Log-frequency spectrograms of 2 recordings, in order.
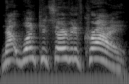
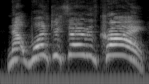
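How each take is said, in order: First: Said in the usual way. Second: Slow, loud, higher angry shout; angry outcry. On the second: Real, not acted. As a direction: hammer it home with fury. Repeated line, shouted.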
